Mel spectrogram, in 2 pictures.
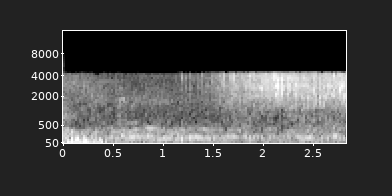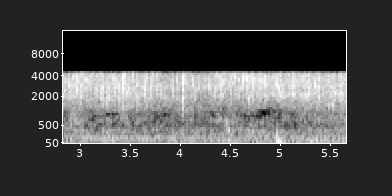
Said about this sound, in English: He used a sand from desert, which is more kind of have ability to flow. We have from Babas Bandara, which means it's an Indian type. But yet, let's take some sand and just pour it in. Interesting the sound. The sound of time.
